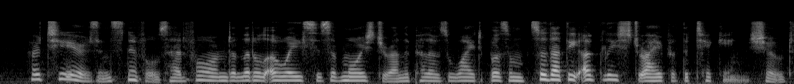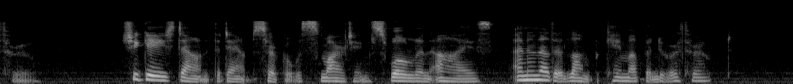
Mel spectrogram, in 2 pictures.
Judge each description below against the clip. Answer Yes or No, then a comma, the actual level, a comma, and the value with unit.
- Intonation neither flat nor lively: Yes, average, 3.7 semitones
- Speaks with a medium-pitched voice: Yes, medium, 165 Hz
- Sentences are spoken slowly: No, average, 170 wpm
